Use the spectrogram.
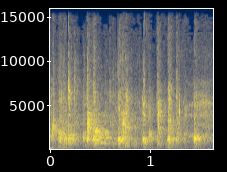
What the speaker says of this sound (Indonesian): tepuk tangan untuk FPI ya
